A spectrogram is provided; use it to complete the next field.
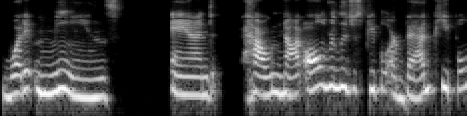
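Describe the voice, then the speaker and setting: A woman with an American accent speaks at a fairly slow pace, her pitch fairly high with ordinary variation, on a very clean recording with a silent background. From United States. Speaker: sex and relationship advice writer. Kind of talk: interview conversation. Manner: heavy sighs.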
